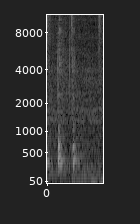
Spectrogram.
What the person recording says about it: you can tell that it's plastic because if you knock on it it's going to make that hollow plasticky sound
